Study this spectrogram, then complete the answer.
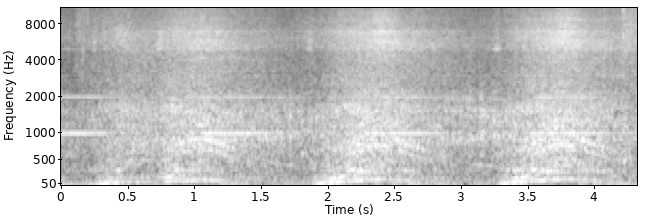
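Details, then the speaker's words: Vehicle at an IAA salvage auction, quick throttle blips rising cleanly and dropping to a smooth idle with no knocks or rattles; it sounds healthy, normal revving; it drives forward and reverse. "it sounds healthy"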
